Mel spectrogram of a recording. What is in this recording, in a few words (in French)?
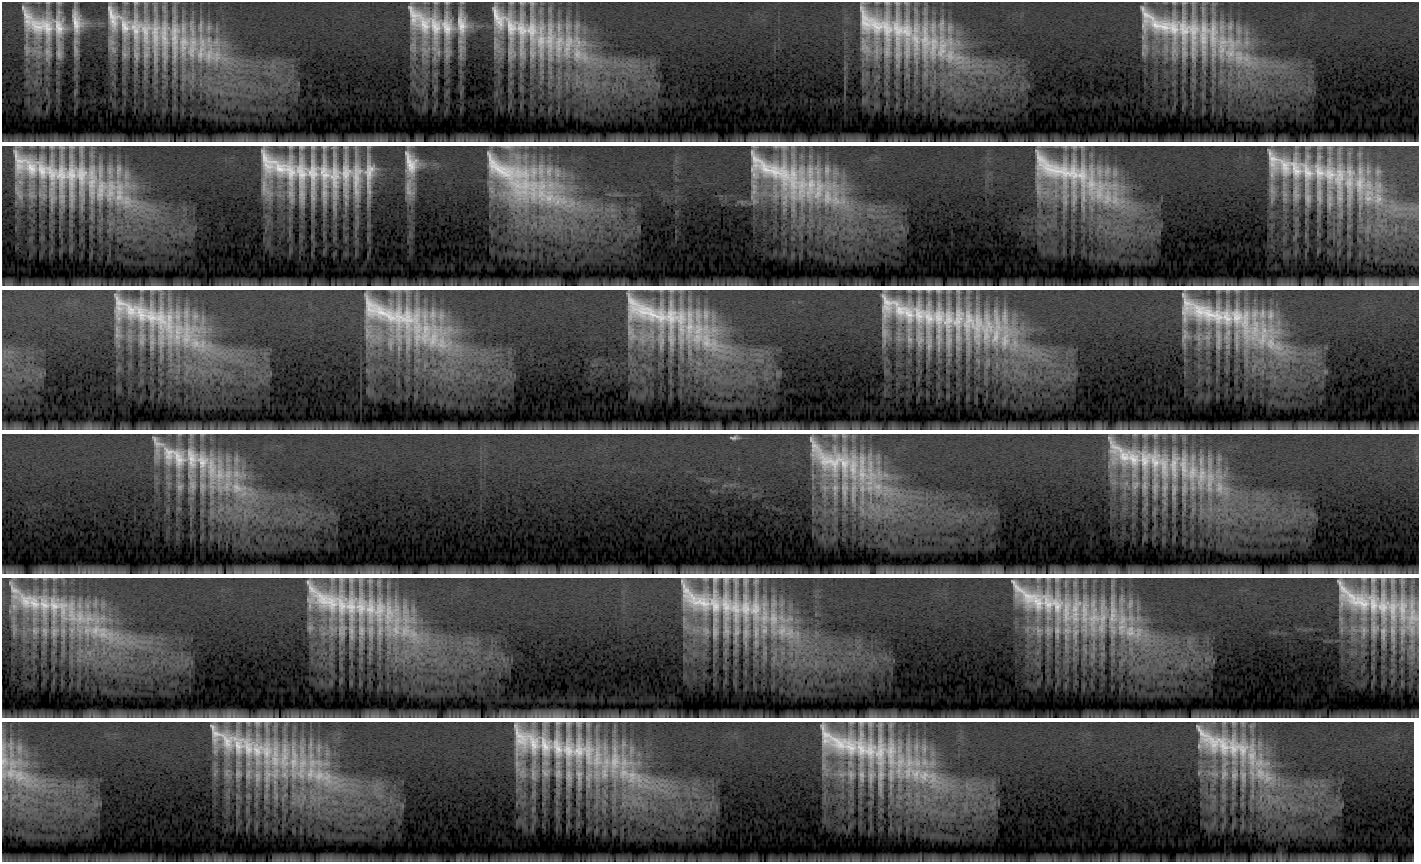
Lérot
